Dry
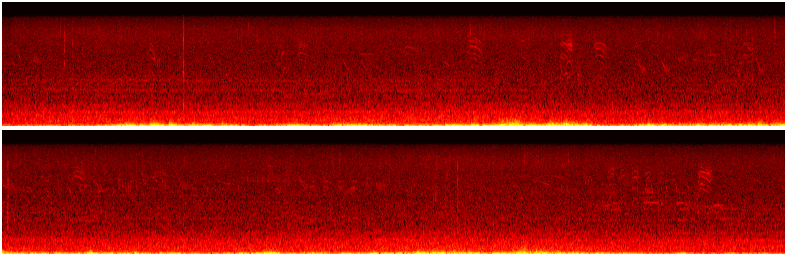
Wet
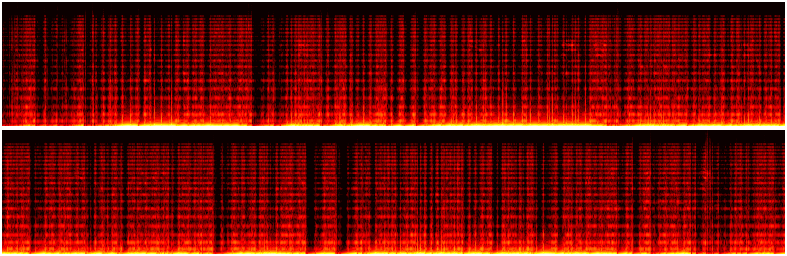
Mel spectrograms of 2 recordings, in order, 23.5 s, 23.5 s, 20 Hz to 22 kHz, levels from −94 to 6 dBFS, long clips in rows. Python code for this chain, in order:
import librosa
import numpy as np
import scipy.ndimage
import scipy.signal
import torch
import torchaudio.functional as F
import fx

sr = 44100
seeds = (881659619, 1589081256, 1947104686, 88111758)

y = fx.notch(x, sr, hz=580.0, q=12.0)
y = fx.stiff_resonator(y, sr, f0_hz=190.0, decay_s=0.34, stiffness=0.03)
y = fx.leveller(y, sr, passes=3)
y = fx.attack_slew(y, sr, db_per_s=140.0)
y = y * 10.0 ** (8.0 / 20.0)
